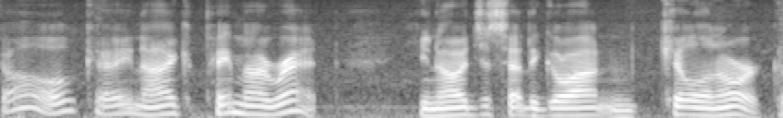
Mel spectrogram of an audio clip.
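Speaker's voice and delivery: high, chirpy mock delight; mock elated gamer. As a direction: lightly play a thrilled gamer. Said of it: "and then you're like".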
